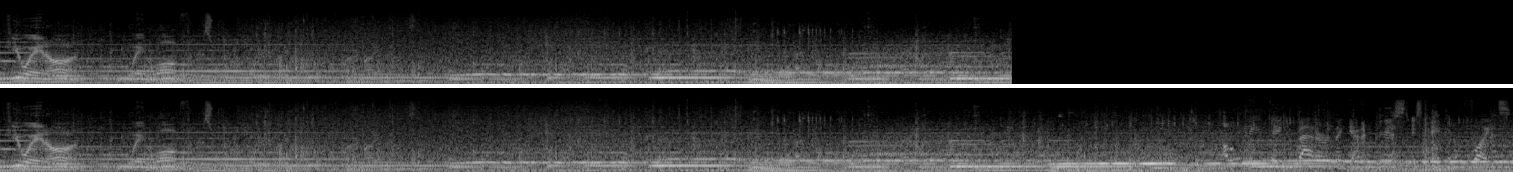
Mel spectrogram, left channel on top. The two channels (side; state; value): left; drops out; at 10.2 s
